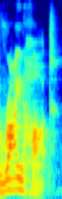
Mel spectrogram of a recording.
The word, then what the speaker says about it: Reinhardt: The Reinhardt principle. The with a silent D.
